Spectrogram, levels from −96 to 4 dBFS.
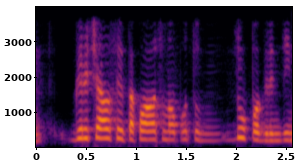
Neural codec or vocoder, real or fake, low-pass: codec, 16 kHz, about 1 kbps, DyCAST, with the encoder's durations; fake; 3.6 kHz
